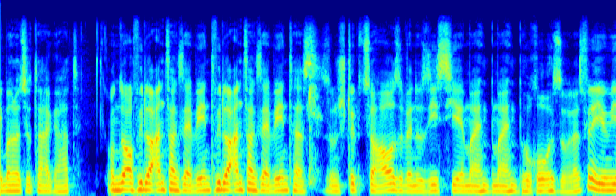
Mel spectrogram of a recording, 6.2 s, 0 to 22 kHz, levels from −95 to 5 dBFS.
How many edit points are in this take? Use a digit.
3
